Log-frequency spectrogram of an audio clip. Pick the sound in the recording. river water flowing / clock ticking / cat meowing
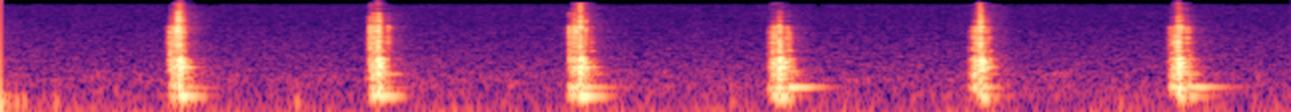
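clock ticking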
